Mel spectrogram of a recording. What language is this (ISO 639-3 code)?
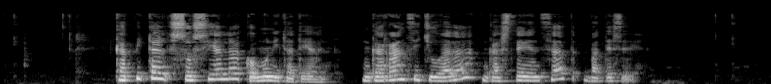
eus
